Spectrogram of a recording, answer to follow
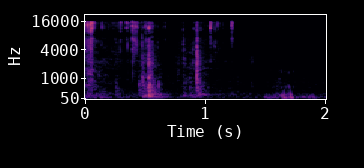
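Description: Keys jangling, with a few short clicks and knocks from opening a car door to get in.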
